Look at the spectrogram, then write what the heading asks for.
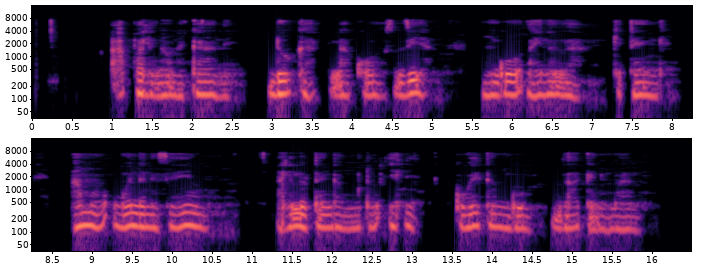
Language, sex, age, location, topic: Swahili, male, 25-35, Nakuru, finance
